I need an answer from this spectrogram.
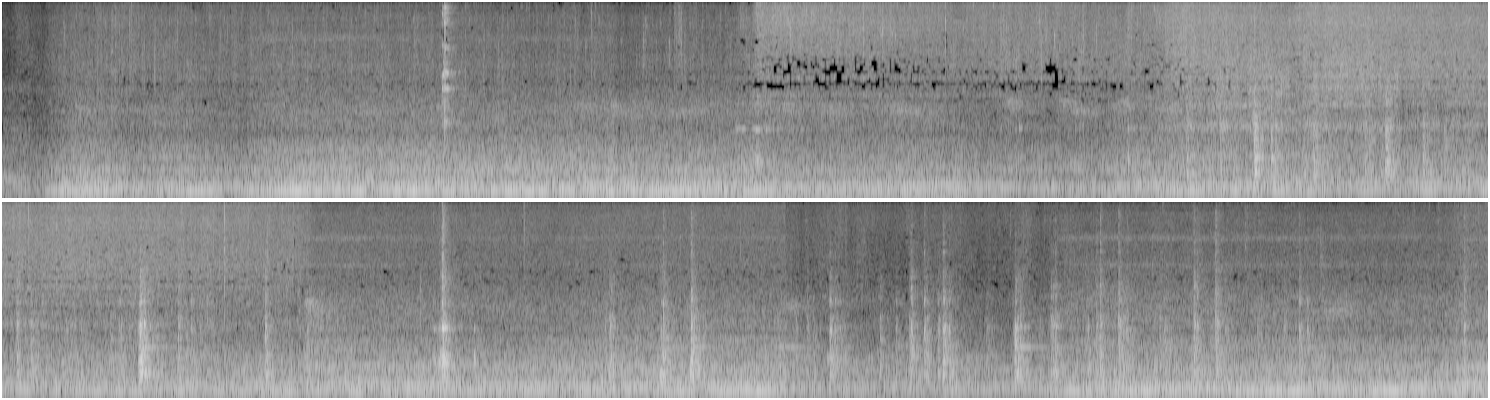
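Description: Oil sizzling in a stainless steel pan as chopped garlic and then diced onion fry, stirred with a silicone spatula that clicks and scrapes against the pan now and then. The sizzle is strongest through the middle, and a steady low hum runs underneath.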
